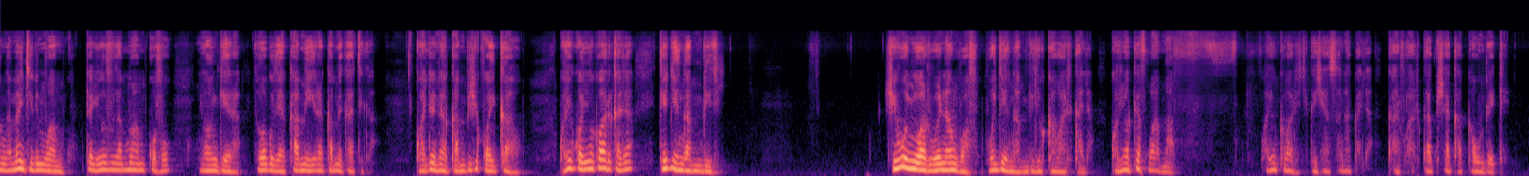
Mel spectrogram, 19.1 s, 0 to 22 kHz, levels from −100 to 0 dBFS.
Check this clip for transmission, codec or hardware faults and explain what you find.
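There's one fault, and it runs through the whole recording. Nellymoser compression is the likely cause. The speech has a rough, hissy halo and a smeared, underwater quality, and nothing is left above 10.6 kHz. That fits Flash's Nellymoser Asao codec at roughly 44 kbps, coding short blocks with a fixed bit budget and filling starved weak bands with noise.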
